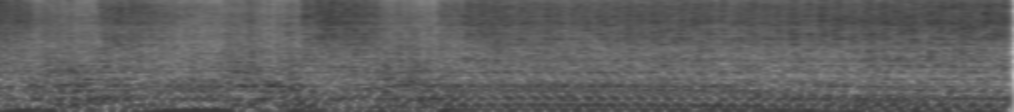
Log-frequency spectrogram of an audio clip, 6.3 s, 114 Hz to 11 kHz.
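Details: Ford Granada V8 after sitting, open headers: engine blips, then settles into a lumpy, uneven idle that struggles to stay steady; rough idle, cause unconfirmed.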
